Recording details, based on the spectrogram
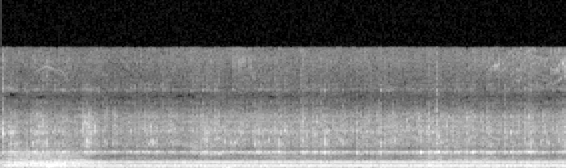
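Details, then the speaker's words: Water pump motor powered on: a weak steady electrical hum as it buzzes but won't turn, spinning only very weakly. This points to a burnt winding that needs rewinding. "di sini ada ciri-ciri pompa air yang sudah terbakar saya kasih tanda Solasi dulu biar teman-teman melihat saat putarannya berdengung tapi tidak berputar"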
